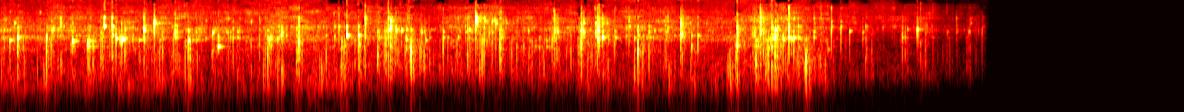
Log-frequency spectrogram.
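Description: Many small tiles topple and clatter against each other in a rapid chain.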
